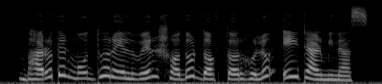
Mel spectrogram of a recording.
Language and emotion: Bengali, neutral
